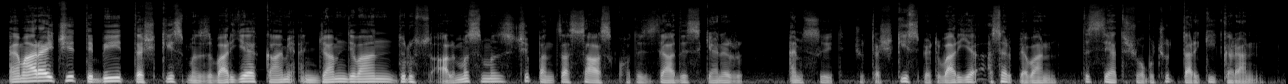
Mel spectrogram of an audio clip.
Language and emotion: Kashmiri, neutral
